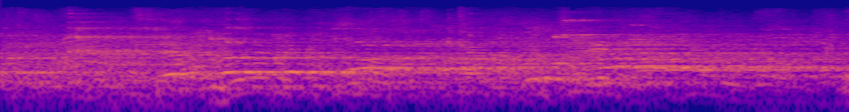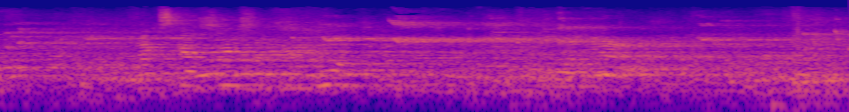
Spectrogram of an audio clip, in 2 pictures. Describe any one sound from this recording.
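Young men shout and call out to each other in an echoing sports hall.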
